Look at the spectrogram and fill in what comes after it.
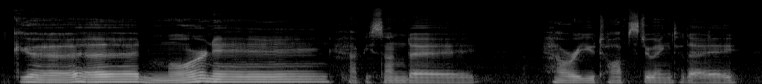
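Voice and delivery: raspy, hoarse, tired, weary voice. Greeting viewers on a sunday morning: raspy, tired voice. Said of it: "If my voice sounds raspy and tired".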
